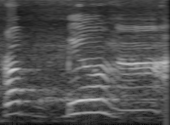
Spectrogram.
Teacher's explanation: cirinya tebal itu pangkal lidah bagian dalam pangkal lidah harus sampai terangkat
